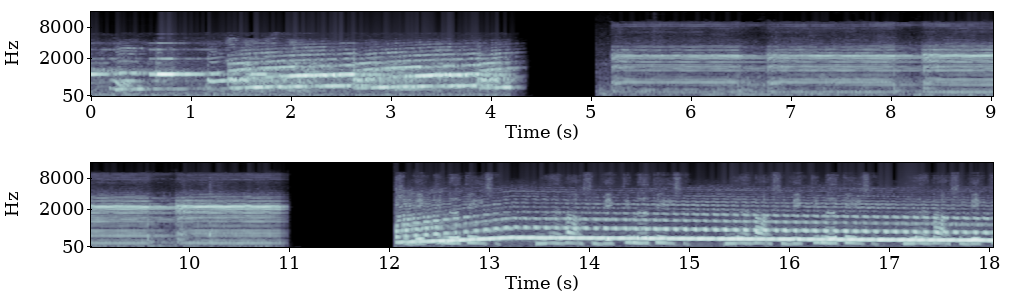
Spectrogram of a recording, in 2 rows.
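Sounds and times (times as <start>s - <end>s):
harsh multi-tone alert tone: 5.1s - 11.0s, 12.1s - 18.0s
rising siren-like tone: 5.2s - 11.0s.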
